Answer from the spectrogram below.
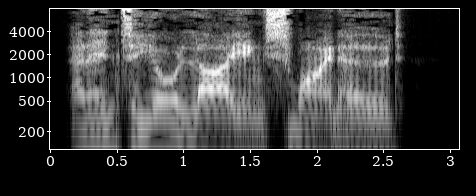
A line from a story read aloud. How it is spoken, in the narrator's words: Doreth growled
